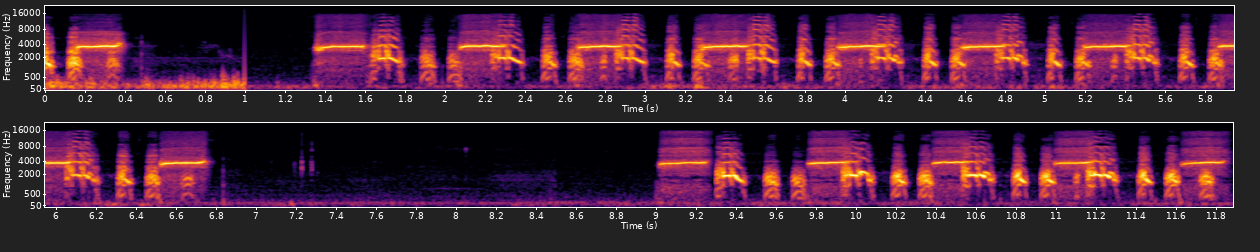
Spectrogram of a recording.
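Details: A female grey francolin calls in two bursts separated by about two seconds of silence. Each burst is a quick train of ringing, whistle-topped phrases with raspy falling tails.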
